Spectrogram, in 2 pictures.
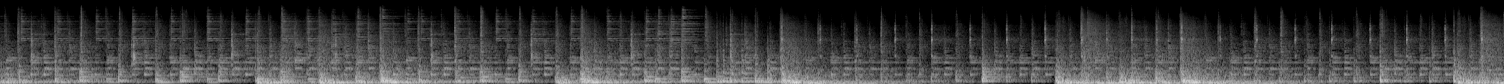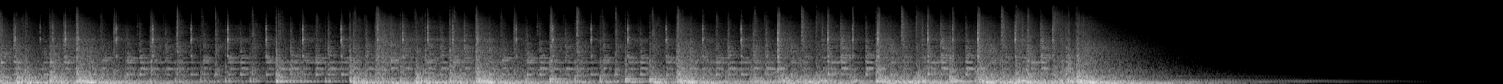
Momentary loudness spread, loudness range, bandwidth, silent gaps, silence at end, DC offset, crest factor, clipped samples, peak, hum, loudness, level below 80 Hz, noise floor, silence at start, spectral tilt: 12 LU; 4 LU; 15.5 kHz; none; 2.4 s; under 0.1%; 20 dB; under 0.1%; -2 dBFS; none; -22 LUFS; -28 dBFS; -72 dBFS; 0 s; -6.5 dB/octave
